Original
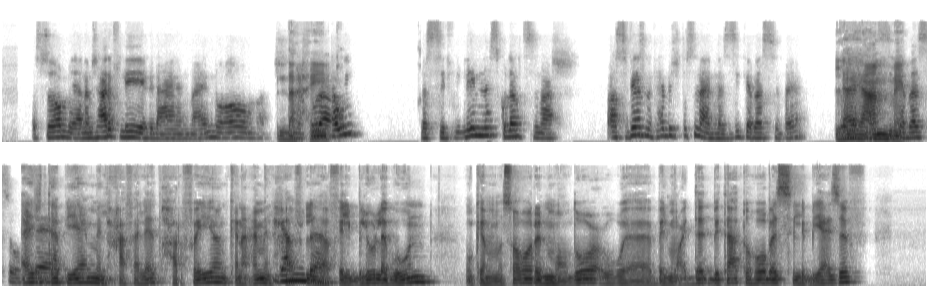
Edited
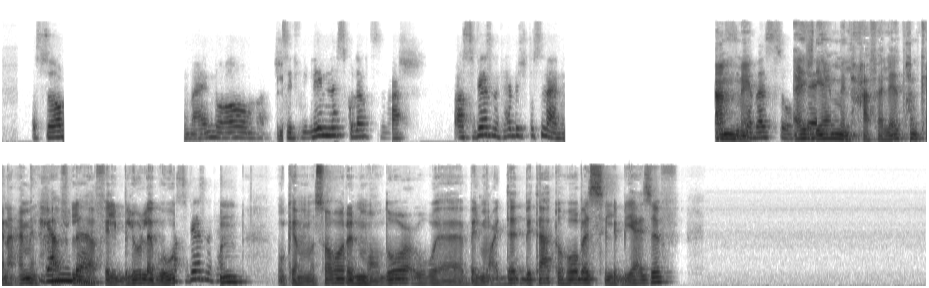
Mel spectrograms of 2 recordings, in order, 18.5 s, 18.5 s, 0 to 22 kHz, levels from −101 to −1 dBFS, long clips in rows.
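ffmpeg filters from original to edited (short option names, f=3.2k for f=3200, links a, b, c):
-filter_complex "[0:a]asplit=11[a][b][c][d][e][f][g][h][i][j][k];[a]atrim=end=0.61,asetpts=PTS-STARTPTS,afade=t=out:st=0.606:d=0.004:c=hsin[l];[b]atrim=start=0.61:end=1.82,asetpts=PTS-STARTPTS,volume=0[m];[c]atrim=start=1.82:end=2.802,asetpts=PTS-STARTPTS,afade=t=in:d=0.004:c=hsin[n];[d]atrim=start=4.328:end=5.43,asetpts=PTS-STARTPTS,afade=t=out:st=0.502:d=0.6[o];[e]atrim=start=5.43:end=7.15,asetpts=PTS-STARTPTS,afade=t=in:d=0.004:c=hsin,afade=t=out:st=1.716:d=0.004:c=hsin[p];[f]atrim=start=7.15:end=8.66,asetpts=PTS-STARTPTS,volume=0[q];[g]atrim=start=8.66:end=9.672,asetpts=PTS-STARTPTS,afade=t=in:d=0.004:c=hsin[r];[h]atrim=start=9.948:end=10.892[s];[i]atrim=start=11.418:end=13.312[t];[j]atrim=start=6.118:end=6.582[u];[k]atrim=start=13.308[v];[l][m][n]concat=n=3:v=0:a=1[w];[o][p][q][r]concat=n=4:v=0:a=1[x];[w][x]acrossfade=d=0.004:c1=hsin:c2=hsin[y];[y][s]acrossfade=d=0.004:c1=hsin:c2=hsin[z];[z][t]acrossfade=d=0.004:c1=hsin:c2=hsin[aa];[aa][u]acrossfade=d=0.004:c1=hsin:c2=hsin[ab];[ab][v]acrossfade=d=0.004:c1=hsin:c2=hsin"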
